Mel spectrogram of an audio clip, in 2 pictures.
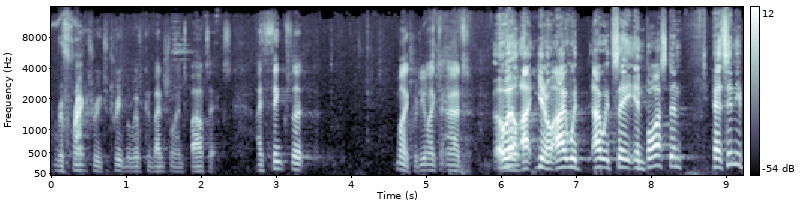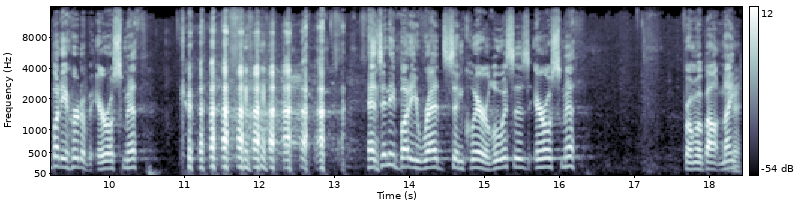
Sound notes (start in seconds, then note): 11.0 laughter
